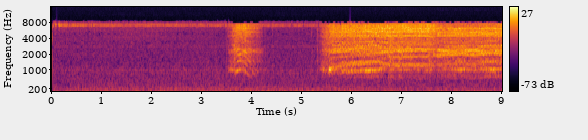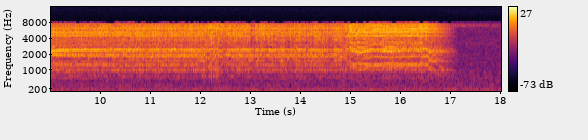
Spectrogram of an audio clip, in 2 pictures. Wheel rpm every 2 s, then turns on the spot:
0, 10, 30, 160, 160, 160, 160, 160, 70.
none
